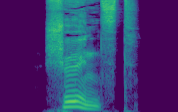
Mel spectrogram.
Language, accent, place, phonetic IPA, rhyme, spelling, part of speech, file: German, Germany, Berlin, [ʃøːnst], -øːnst, schönst, verb, De-schönst.ogg
- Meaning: second-person singular present of schönen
